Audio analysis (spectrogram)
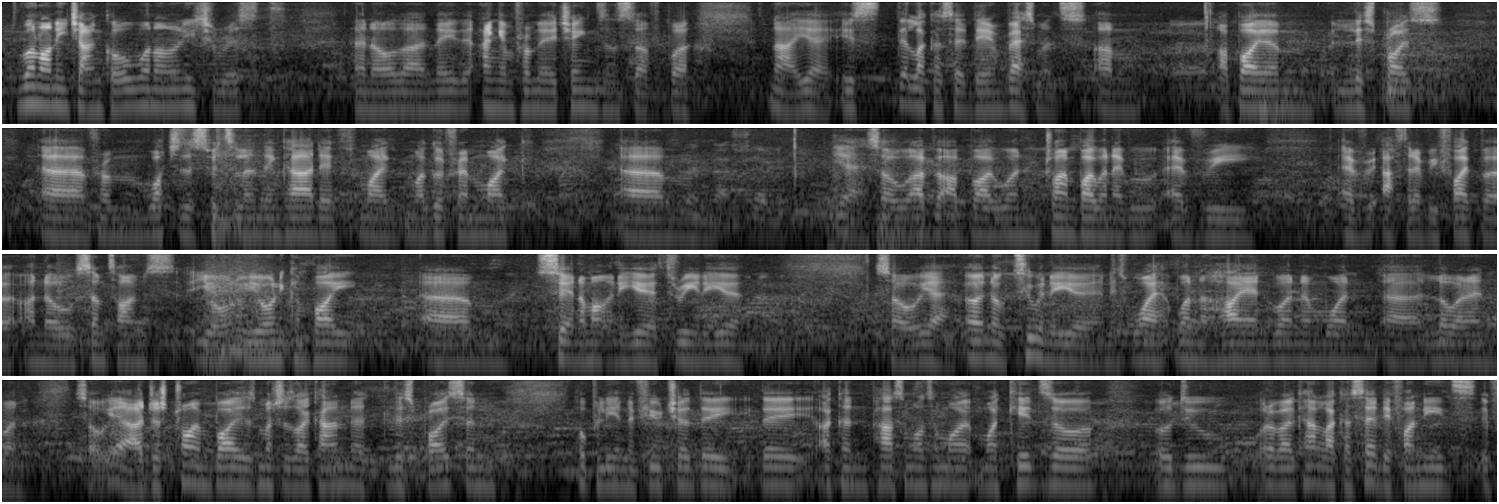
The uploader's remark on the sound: We're On The Ground in Monte-Carlo just minutes after the final press conference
